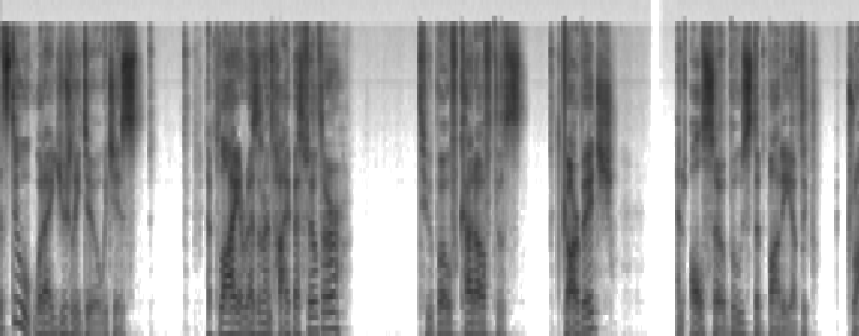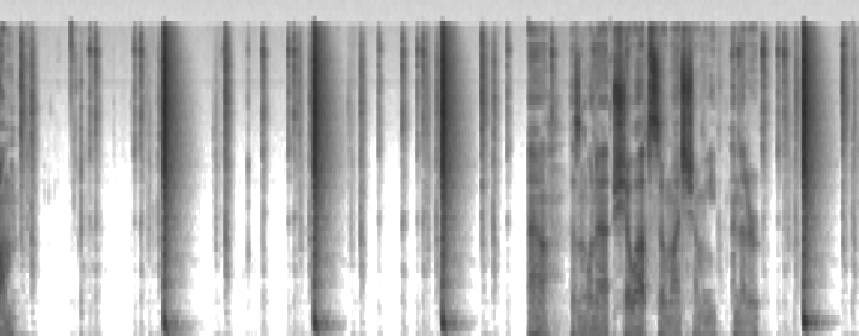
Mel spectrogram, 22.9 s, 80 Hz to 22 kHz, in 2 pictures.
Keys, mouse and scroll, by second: 1.8 click, 2.6 click, 2.8 click, 3.9 click, 6.3 click, 8.8 click, 9.9 click, 10.5 space, 11.5 space, 12.4 click, 13.0 click, 13.2-14.1 typing, 14.2 click, 15.1 click, 15.3-15.7 typing, 16.3 click, 16.8 click, 18.0 click, 19.2 click, 20.2-20.9 scroll down 5, 21.1 click, 21.6 click.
